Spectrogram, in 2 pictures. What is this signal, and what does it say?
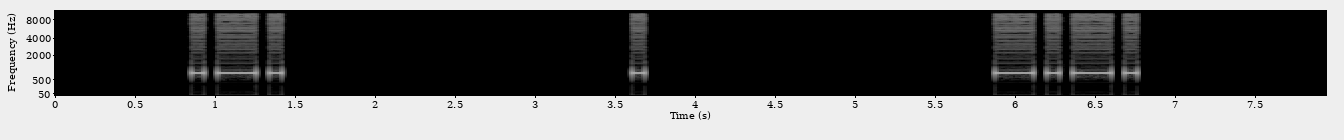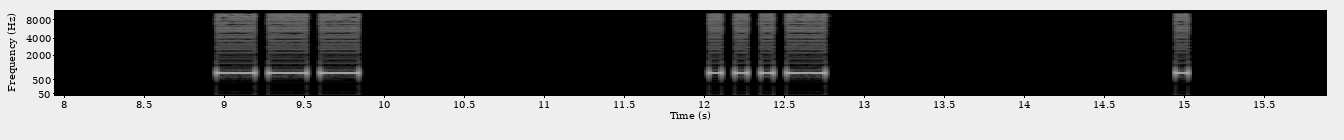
Morse code, heard as a keyed tone, about 15 wpm, spaced as for 4 wpm, 800 Hz. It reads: RECOVE
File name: Special INGs-mp3s / Special INGs-mp3s / VerySlowToFaster Ing @13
